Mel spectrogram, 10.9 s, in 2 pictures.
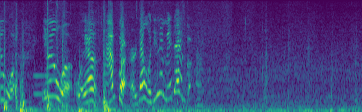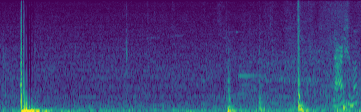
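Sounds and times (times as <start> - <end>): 
car interior rumble and road hiss while driving: 0.0 - 10.8
speech: 1.0 - 3.2, 10.5 - 10.8.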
